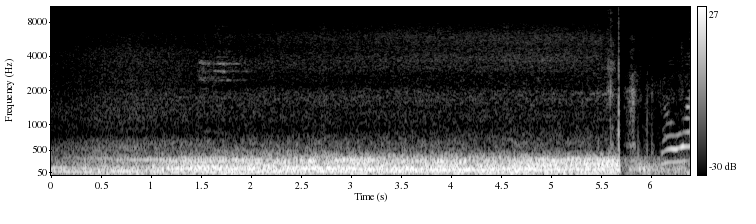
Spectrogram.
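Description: Steady low outdoor rumble that fades in over the first second, holds, and cuts off abruptly near the end, with a brief high chirp about one and a half seconds in.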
